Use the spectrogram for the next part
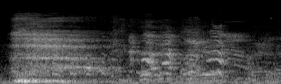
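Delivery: long, weary exaggerated sigh; deep sigh. Seven-year-old goddaughter sighs at her uncle, exaggerated weary sigh. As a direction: sigh like a bored child. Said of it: "had the nerve to deep sigh at me".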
